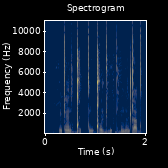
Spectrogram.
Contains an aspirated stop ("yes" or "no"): no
